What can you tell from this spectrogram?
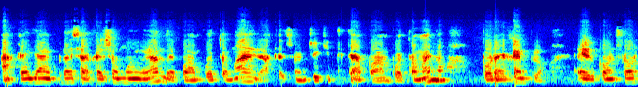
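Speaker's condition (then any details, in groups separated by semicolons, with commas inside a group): Cerebral palsy; lifelong physical motor disability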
